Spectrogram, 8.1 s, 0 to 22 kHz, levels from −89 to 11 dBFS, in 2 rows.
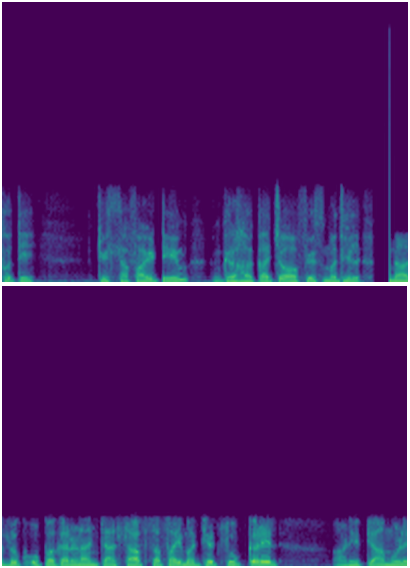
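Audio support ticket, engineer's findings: Handover gap at 3.70–3.88 s: speech drops out for 180 ms, decaying within tens of milliseconds, then silence until the new link comes up. Probable component: network handover. No speech frames delivered during the switch, so content in that window is lost.

Fallback to narrowband from 3.88 s to the end: HD Voice band gone, nothing above 4 kHz, speech duller and rougher. Probable component: codec renegotiation after handover. Call dropped from AMR-WB to AMR-NB, sound consistent with roughly 12.2 kbit/s. Before the switch, AMR wideband (HD Voice) codec audible with light coding damage, consistent with about 12.65 kbit/s.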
